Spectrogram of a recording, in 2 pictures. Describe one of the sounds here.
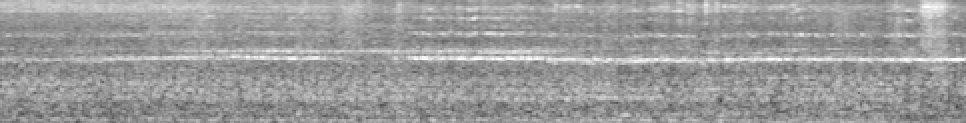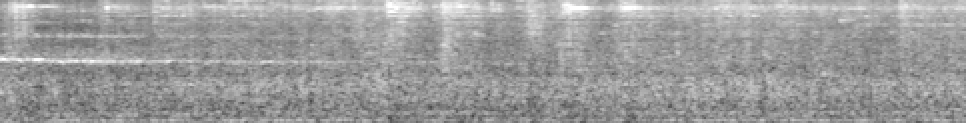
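Freight wagons clatter and rumble over the rail joints.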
